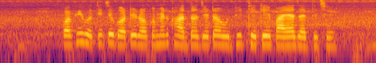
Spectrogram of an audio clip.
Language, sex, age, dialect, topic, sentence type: Bengali, female, 18-24, Western, agriculture, statement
